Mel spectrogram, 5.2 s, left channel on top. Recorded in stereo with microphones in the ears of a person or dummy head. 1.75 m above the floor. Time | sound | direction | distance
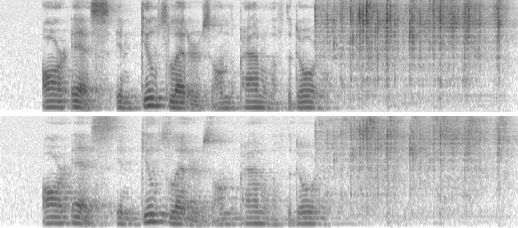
0.4 | a woman speaking | 75° left (ahead or behind) | 1.3 m
3.1 | crumpling | 60° left (ahead or behind) | 1.4 m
